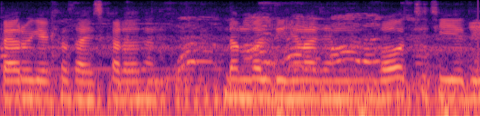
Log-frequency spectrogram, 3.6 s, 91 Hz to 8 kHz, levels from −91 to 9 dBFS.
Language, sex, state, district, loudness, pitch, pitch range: Garhwali, male, Uttarakhand, Tehri Garhwal, -17 LUFS, 180 Hz, 175-185 Hz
